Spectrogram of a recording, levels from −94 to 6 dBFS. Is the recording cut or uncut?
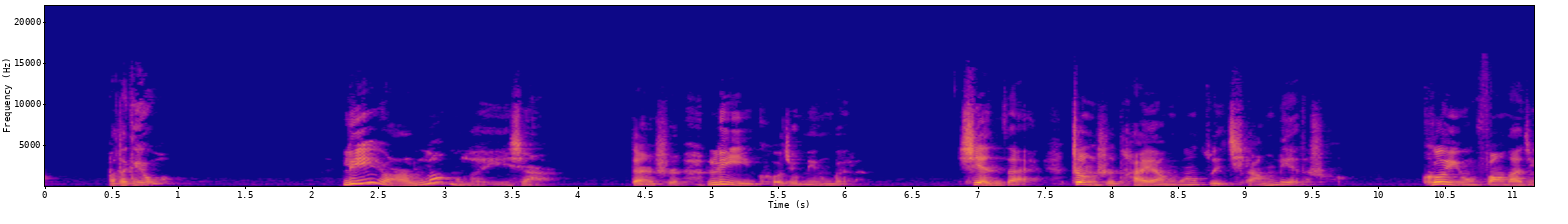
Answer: uncut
